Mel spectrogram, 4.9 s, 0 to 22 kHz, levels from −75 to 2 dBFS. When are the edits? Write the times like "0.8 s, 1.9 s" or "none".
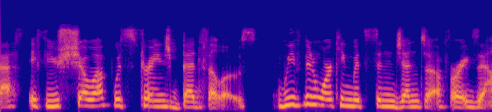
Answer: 2.7 s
